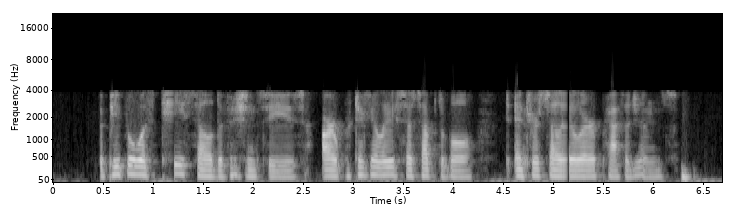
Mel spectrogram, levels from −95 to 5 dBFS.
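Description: At 1.16 s, a 50 ms gap just before "cell deficiencies are particularly" is bridged by packet loss with pitch repetition. The receiver, missing this stretch, loops the last pitch period and fades it, giving a brief buzzy hold on the sound. It recurs at 5.09 s, lasting 70 ms, right after "are particularly susceptible to". On a spectrogram, each shows identical, evenly spaced harmonics with frozen formants, and the waveform shows a repeating cycle tapering in amplitude. All of it sits within the 4 kHz ceiling of the telephone-band coding.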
